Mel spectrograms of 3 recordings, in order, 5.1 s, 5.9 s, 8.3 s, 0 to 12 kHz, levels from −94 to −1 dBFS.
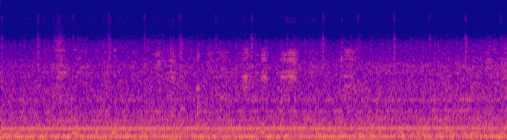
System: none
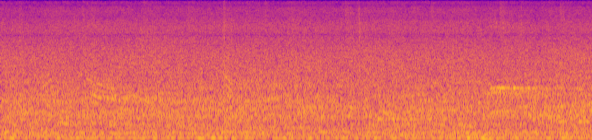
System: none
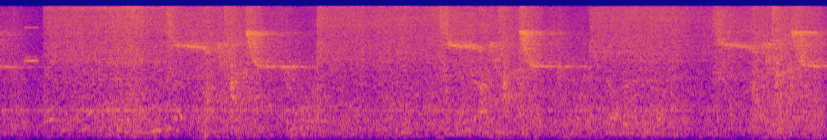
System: none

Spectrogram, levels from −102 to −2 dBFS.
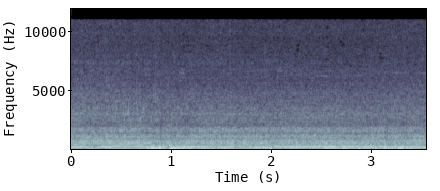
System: none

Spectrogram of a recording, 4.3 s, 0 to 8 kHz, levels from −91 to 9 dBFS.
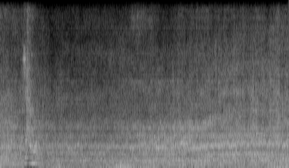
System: codec, HILCodec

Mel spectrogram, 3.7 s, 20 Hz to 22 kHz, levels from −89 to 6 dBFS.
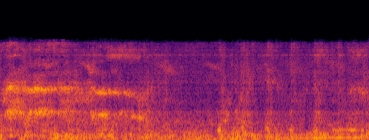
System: codec, HILCodec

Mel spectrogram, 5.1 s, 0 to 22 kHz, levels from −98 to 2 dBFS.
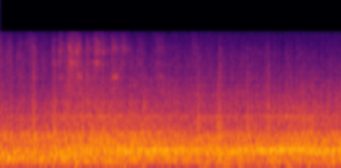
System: none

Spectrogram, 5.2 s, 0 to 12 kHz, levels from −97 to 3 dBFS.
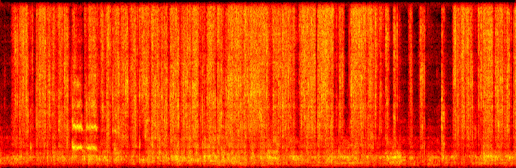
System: codec, HILCodec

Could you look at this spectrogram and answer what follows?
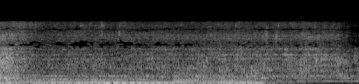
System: none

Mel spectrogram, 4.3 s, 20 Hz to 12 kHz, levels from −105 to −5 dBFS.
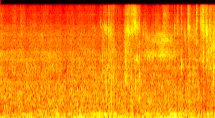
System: codec, HILCodec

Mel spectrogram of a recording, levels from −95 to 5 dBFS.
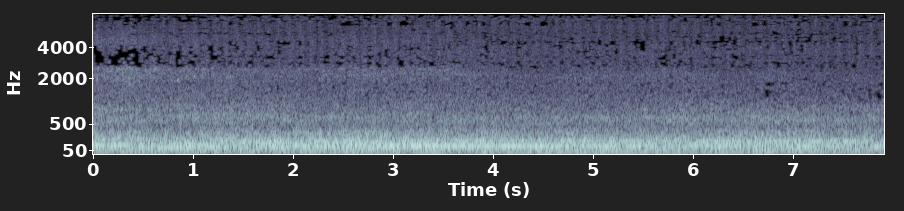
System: none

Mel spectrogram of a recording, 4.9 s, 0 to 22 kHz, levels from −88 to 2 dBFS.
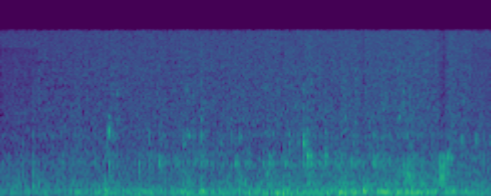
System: none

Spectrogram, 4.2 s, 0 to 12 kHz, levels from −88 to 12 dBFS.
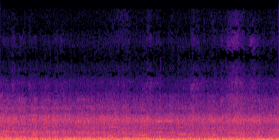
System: none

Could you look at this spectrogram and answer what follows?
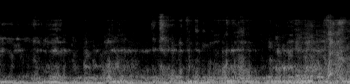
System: codec, HILCodec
